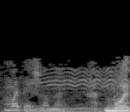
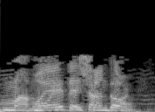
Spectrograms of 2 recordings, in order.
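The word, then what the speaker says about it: Moët Chandon: Di cómo se pronuncia propiamente. Mueet Shandong. – de Shandong. – Moët Shandong.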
